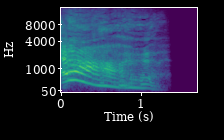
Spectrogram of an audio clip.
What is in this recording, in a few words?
Male Troll Death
